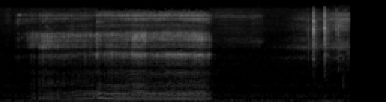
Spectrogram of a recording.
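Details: Elderly pug in need of care, asleep with its eyes wide open, snoring: one long rasping, droning snore lasting nearly three seconds, followed by quieter breathing and a few soft clicks before silence.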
